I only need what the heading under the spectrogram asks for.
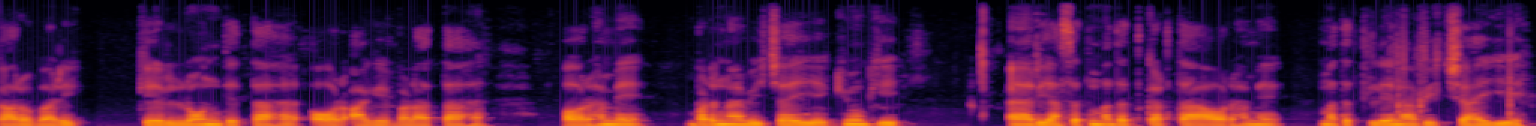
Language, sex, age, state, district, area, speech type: Urdu, male, 30-45, Bihar, Supaul, urban, spontaneous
